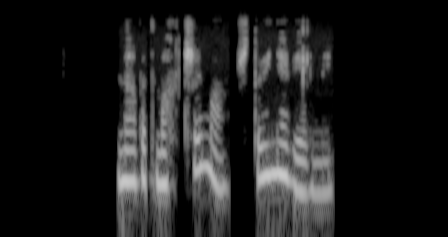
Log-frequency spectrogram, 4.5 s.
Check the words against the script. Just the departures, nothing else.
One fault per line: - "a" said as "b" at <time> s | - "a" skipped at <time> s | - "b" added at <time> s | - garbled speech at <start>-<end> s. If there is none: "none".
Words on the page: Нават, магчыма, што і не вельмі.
none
